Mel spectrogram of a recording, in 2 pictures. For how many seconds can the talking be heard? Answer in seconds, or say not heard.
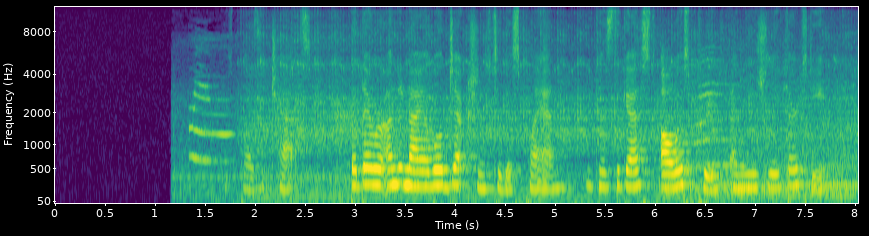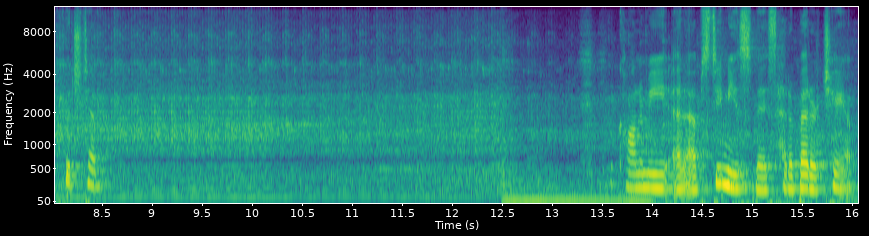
9 s.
